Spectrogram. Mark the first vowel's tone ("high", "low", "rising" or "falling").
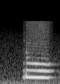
high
